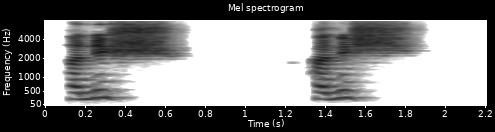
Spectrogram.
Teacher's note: हनिष्ये, हनि, ह पूरा, न पूरा, न के साथ है छोटी की मात्रा। नी के ऊपर आघात आ रहा है आधे श, षटकोण वाले आधे श का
